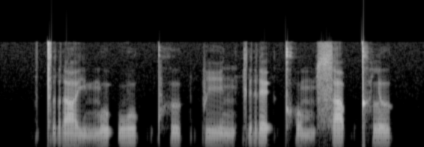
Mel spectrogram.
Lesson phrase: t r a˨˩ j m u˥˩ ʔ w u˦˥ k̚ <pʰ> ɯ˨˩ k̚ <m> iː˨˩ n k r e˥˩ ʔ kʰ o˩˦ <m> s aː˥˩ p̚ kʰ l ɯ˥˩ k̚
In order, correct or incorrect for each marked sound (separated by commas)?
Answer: correct, incorrect, correct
